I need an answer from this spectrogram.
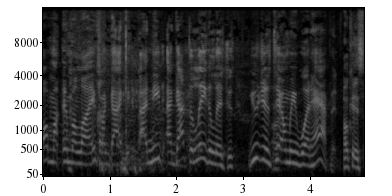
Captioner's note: laughter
